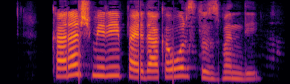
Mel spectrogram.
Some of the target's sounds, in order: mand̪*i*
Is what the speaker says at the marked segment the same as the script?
yes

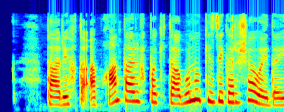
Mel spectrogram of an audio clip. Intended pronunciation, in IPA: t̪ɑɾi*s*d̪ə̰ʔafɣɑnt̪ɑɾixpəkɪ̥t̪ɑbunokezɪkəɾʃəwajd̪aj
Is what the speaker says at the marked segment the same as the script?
no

